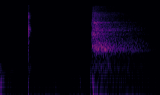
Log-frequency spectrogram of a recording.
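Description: A man's audible breath close to the microphone: a short mouth click, then about a second in a noisy rush of air that starts sharply and fades away over most of a second, as he gathers himself mid-sentence.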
